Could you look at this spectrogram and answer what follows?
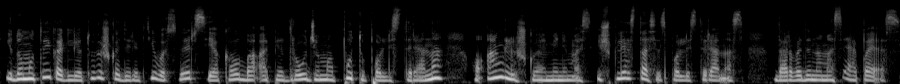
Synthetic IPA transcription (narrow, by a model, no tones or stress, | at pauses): iːd̪oːmʊt̪ɐɪkɐt̪lʲiɛt̪ʊʋʲɪʃkɑːd̪ʲɪɾʲɛkt̪ʲiːʋoːsʋʲɛɾʲsʲɪjɛkɐlˠbɐʔɐpʲiɛd̪ɾɐʊd͡ʒʲɛmɑpʊt̪upoːlʲɪsʲt̪ʲɪɾʲænɐ | oːʔɐŋɡlʲɪʃkoːjɛmʲɪnʲɪmɐsɪʃʲpʲlʲeːst̪ɑsʲɪspoːlʲɪst̪ʲɪɾʲænɐs | d̪ɐɾʋɐd̪ʲɪnɐmɐsɛpeɛ̰s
